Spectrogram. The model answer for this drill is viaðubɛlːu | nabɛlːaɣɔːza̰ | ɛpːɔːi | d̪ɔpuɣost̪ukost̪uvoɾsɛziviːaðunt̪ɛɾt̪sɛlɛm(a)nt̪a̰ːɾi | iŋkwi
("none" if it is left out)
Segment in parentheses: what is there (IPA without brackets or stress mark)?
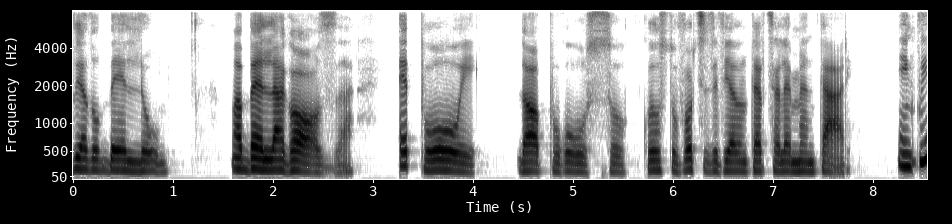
ɛ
